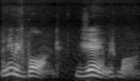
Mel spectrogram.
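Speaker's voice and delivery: a light go at Connery's Scottish Bond; lightly done Scottish spy line; Sean Connery impression. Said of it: "Sean Connery, yes".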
